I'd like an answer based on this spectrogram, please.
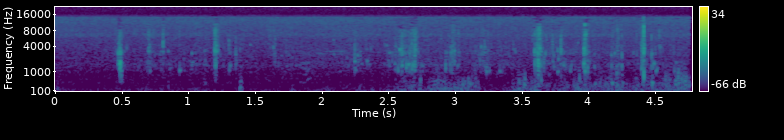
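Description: Faint wet squelching and dabbing of a hand smoothing mud and water, with scattered small sharp clicks; it grows busier and a little louder about halfway through.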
